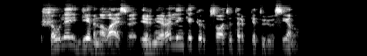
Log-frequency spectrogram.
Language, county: Lithuanian, Vilnius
